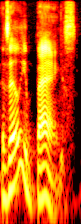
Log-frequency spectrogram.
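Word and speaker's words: Azealia Banks: I was just on Twitter, like I always am, and Azalea Banks, is that how you say her name? – Yeah. – Azalea Banks released, like, a single or something.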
